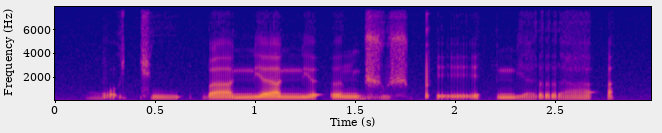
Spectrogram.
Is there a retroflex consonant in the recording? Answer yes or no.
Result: no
